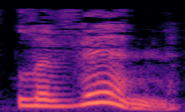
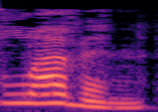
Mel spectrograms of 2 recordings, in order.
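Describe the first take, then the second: First: The name ends rhyming with 'pin'. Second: The name ends rhyming with 'heaven'. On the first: The speaker calls it wrong. "mispronounced Jessie's last name as Levin, rhyming it with the pin" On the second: The speaker calls it right. "rhymes with heaven"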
